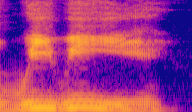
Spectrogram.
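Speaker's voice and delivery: mock, put-on French accent. Reading out a commenter's vote, saying it in a french accent. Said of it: "with the French accent".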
